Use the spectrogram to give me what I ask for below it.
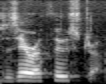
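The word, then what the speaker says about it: Zarathustra: zoroaster but that's the Greek pronunciation the original pronunciation was zerathustra he's like Moses he gave he took the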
